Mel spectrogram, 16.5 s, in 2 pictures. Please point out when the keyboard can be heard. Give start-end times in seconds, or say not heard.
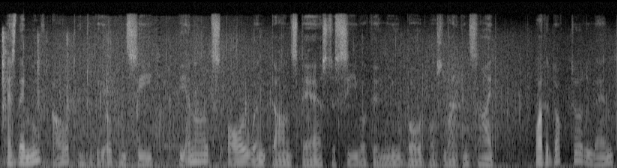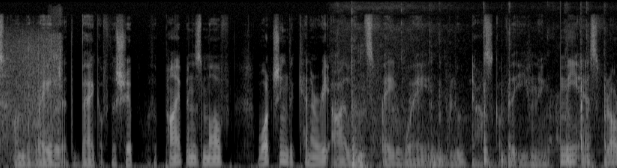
0.0-1.7, 12.7-16.4.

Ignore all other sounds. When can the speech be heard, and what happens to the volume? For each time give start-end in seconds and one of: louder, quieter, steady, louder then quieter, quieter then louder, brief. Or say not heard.
0.1-16.4 quieter.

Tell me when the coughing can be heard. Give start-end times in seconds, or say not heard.
not heard.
